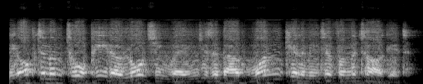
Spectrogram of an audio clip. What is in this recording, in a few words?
tutorial dialogue, english; War Thunder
